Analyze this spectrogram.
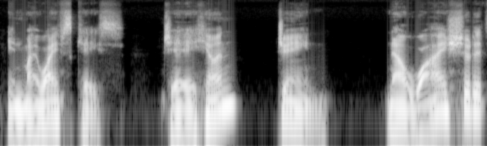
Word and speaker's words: Jae-hyun: her name and say, Jae Hyun? Jae-hyun is the correct pronunciation, but they would say Jae Hyun?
